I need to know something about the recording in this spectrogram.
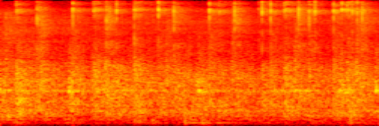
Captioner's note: ball ping pong hitting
